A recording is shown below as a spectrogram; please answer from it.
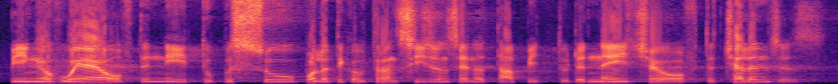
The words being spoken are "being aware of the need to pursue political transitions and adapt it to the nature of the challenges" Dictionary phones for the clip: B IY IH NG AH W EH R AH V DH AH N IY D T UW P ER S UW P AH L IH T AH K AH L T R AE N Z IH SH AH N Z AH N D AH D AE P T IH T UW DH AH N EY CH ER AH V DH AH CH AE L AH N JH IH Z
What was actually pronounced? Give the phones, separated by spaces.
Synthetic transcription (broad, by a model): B IY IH NG AH W EH R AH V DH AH N IY D T UW P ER S UW P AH L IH T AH K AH L T R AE N S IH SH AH N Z AH N D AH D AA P IH T UW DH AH N EY CH ER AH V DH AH CH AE L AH N JH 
